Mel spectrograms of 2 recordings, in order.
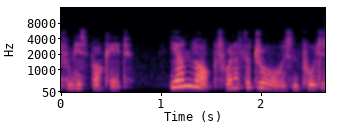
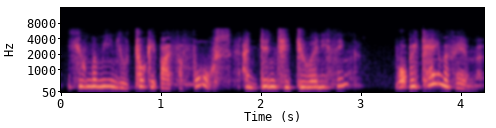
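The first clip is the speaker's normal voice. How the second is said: higher, stammering questions; incredulous Horatia; 6 semitones higher than usual. Acted. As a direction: question him in stammering disbelief.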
